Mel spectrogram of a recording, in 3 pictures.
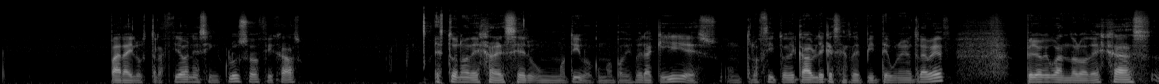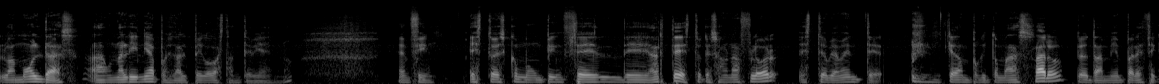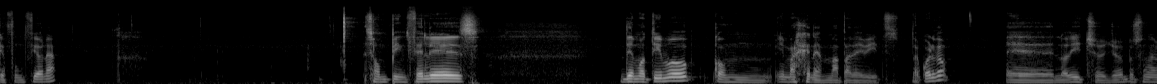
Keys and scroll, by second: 24.6 space, 25.7 z, 26.5 space, 31.2 v.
